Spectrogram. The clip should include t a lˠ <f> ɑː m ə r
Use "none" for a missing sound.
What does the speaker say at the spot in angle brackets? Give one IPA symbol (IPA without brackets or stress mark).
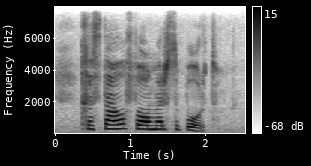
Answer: f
